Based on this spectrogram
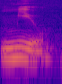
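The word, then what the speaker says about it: μ: the front and it's pronounced me like a kitten me um and that is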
